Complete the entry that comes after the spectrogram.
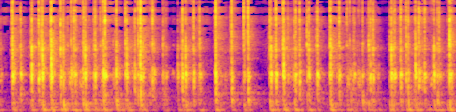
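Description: Fingertips type rapidly on an Asus Claymore Core mechanical keyboard with plastic keycaps, producing a dense stream of sharp, clacky keystrokes. Short bursts are separated by brief pauses, and the clicks have a bright, plasticky ring.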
